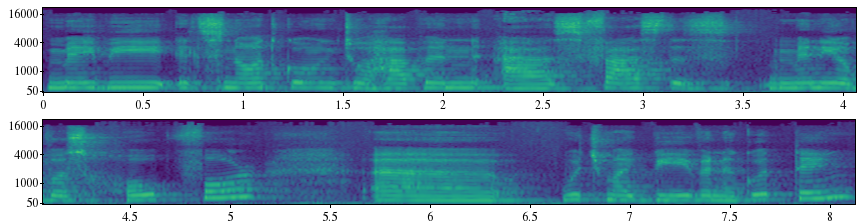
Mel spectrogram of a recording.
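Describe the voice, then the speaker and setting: A woman with a Persian accent speaks very slowly at a fairly high pitch. Her loudness stays very even, and her pitch varies in an ordinary way. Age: 30s. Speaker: activist, student. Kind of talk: interview.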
